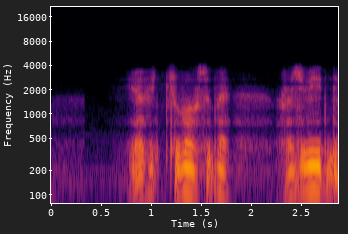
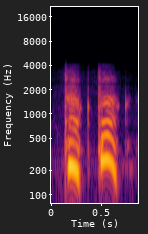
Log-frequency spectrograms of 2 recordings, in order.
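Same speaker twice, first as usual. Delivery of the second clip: very high, loud eager yes; joyful cry; 8 dB louder than usual. Acted. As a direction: burst out gladly. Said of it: "вигукнув я радісно". (радісний вигук)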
